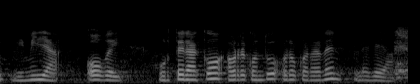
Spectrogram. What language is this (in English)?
Basque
